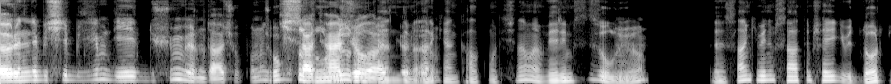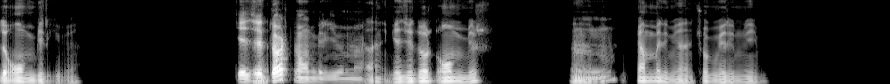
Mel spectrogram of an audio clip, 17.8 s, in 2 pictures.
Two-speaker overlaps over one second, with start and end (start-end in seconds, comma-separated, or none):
2.6-4.4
